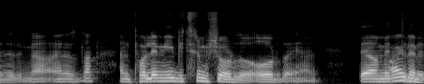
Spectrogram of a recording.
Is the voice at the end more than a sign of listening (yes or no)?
yes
